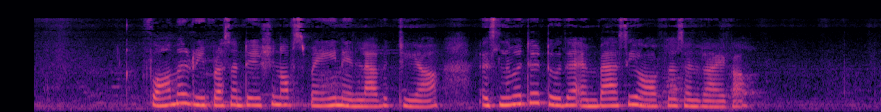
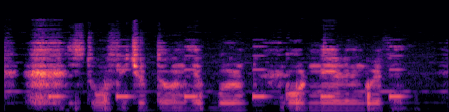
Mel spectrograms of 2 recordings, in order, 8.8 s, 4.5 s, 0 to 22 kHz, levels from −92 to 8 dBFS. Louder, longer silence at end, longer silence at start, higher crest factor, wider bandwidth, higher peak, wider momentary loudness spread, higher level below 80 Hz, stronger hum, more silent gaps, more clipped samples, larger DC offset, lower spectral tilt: about the same, -29 LUFS vs -27 LUFS; first, 1.25 s vs 0.4 s; first, 0.35 s vs 0.05 s; second, 14 dB vs 26 dB; about the same, 11.5 kHz vs 11 kHz; second, -16 dBFS vs -4 dBFS; about the same, 11 LU vs 13 LU; about the same, -74 dBFS vs -74 dBFS; neither; neither; neither; neither; first, -5 dB/octave vs -2.5 dB/octave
